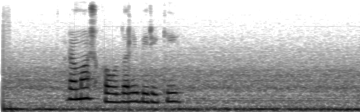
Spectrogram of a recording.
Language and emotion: Russian, sad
